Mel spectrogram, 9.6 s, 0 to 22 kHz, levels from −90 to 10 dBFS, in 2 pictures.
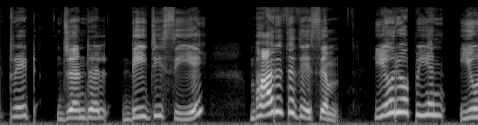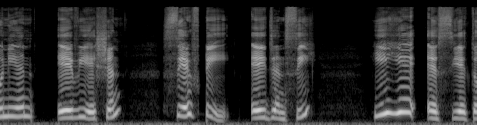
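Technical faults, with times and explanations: No technical faults found in the speech; nothing to log.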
